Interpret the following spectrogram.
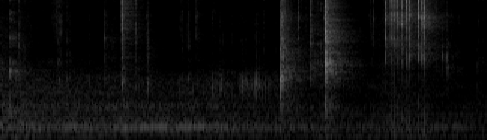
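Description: Adhesive tape being applied by hand to card stock: a quiet first couple of seconds, then a few sharp clicks and short crisp rasps, the sharpest click a little before three seconds in.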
